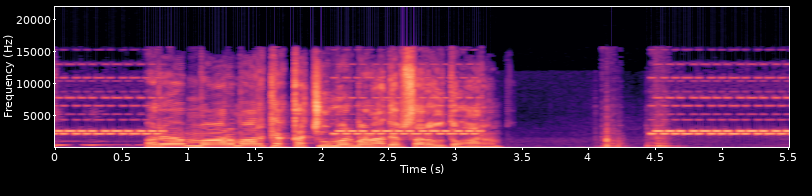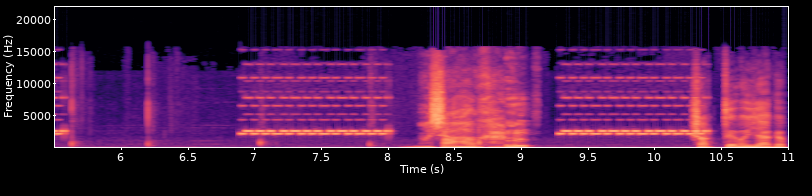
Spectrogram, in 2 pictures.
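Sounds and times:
mobile phone ringing: 0.0s - 1.1s, 2.0s - 3.3s, 4.5s - 5.7s, 6.9s - 8.1s, 9.3s - 10.5s.

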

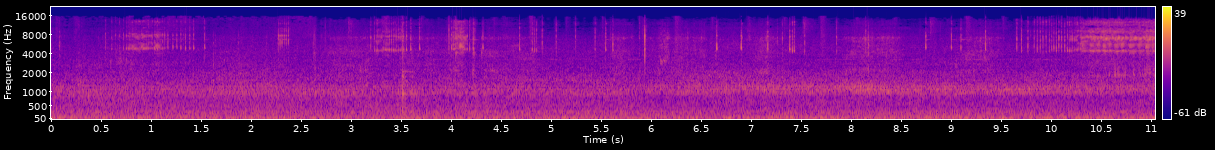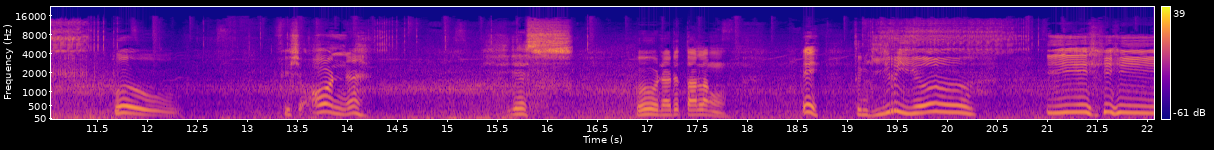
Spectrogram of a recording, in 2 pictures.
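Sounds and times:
fishing reel ticking: 0.0s - 1.6s, 2.2s - 12.1s, 19.1s - 22.0s.

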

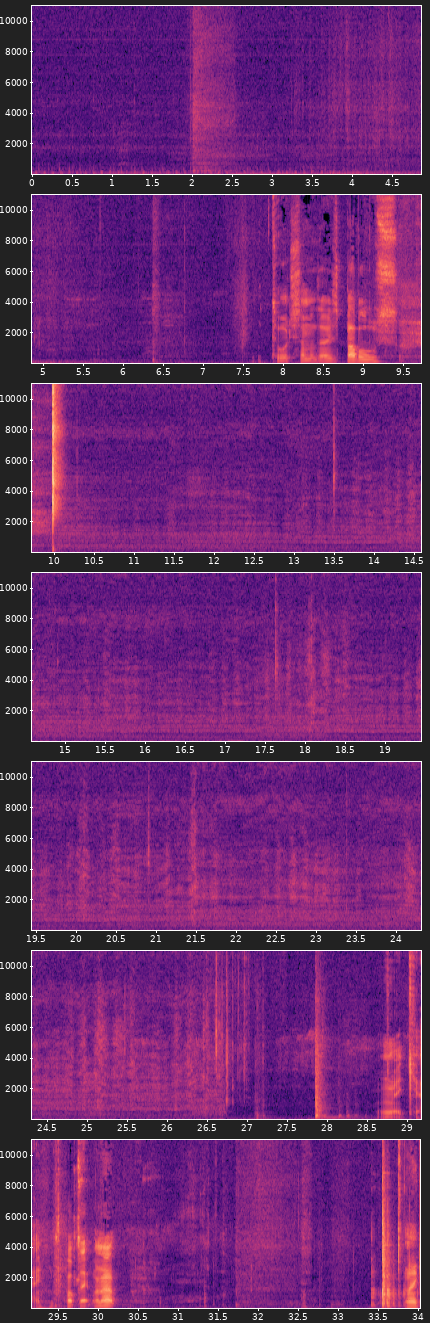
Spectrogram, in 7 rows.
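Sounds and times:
torch flame hissing: 0.0s - 6.0s, 8.4s - 27.2s, 28.7s - 33.1s.

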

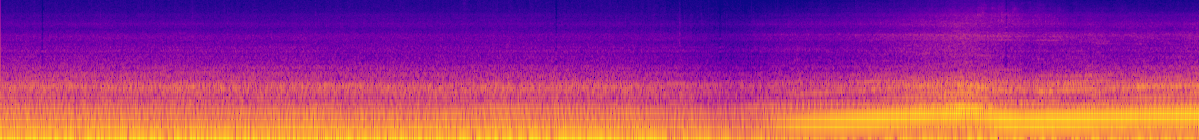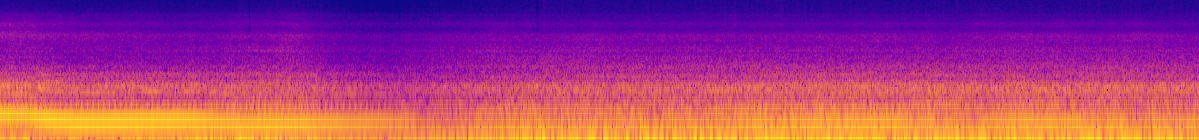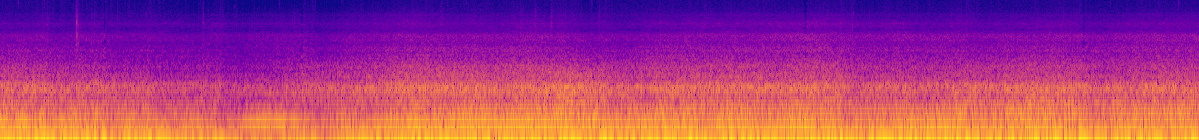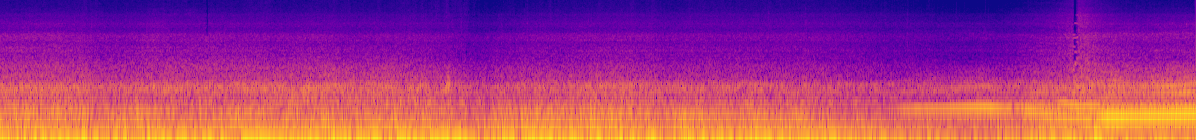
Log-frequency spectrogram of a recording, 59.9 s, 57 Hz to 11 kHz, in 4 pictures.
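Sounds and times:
car engine accelerating through gears: 0.0s - 59.9s
road and wind noise: 0.0s - 59.9s.

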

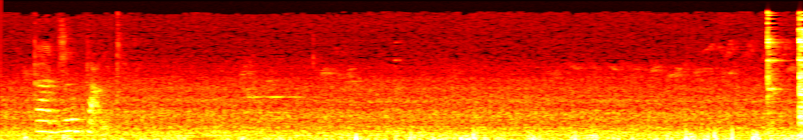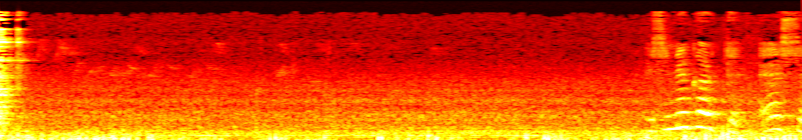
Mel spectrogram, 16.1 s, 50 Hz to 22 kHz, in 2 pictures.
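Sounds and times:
spoon knocking on glass bowls: 7.7s - 8.4s.

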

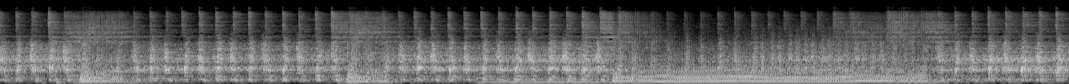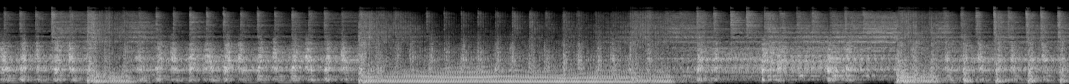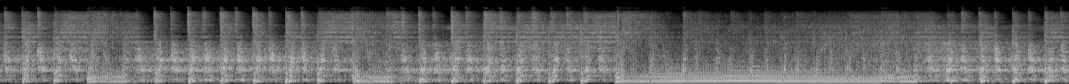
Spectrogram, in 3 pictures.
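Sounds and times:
fast drumming: 0.0s - 32.0s
sharp drum hits: 0.5s - 9.8s
distorted bass and guitar drone: 0.6s - 1.6s, 3.3s - 9.6s, 11.6s - 12.2s, 14.3s - 17.7s, 19.7s - 20.2s, 24.9s - 25.6s, 27.5s - 30.9s
ringing guitar chord: 3.4s - 9.0s.

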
